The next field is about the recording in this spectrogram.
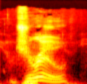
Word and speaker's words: Jrue: Tom, his first name is J-R-U-E. Drew. – Okay. – Is how you say that.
